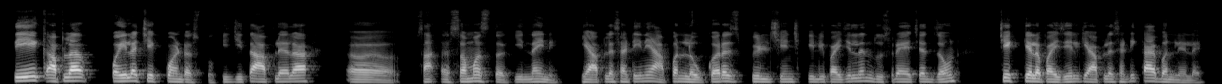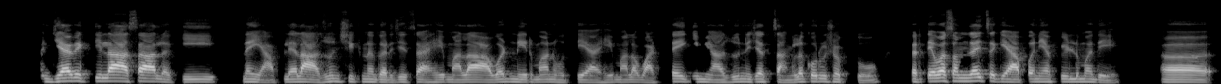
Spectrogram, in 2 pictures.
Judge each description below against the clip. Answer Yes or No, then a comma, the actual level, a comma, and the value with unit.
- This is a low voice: Yes, low, 125 Hz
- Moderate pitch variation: Yes, average, 3.4 semitones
